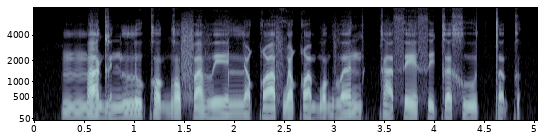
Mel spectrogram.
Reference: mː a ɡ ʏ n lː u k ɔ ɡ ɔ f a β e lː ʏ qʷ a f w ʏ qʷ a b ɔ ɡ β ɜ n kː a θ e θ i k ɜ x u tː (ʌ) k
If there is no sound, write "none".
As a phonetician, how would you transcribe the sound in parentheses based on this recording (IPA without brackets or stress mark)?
ʌ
